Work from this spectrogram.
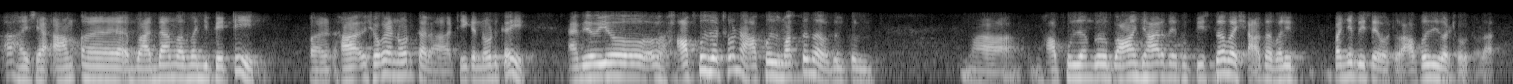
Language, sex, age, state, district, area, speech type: Sindhi, male, 60+, Madhya Pradesh, Katni, urban, conversation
